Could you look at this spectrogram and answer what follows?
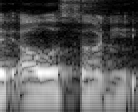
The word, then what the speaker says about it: Alasania: And Irakli is kind of as it sounds, I-R-A-K-L-I, Alasania is A-L-A-S-A-N-I-A. So it's kind of the simpler spelling. Don't complicate it with additional S's and other silent letters.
